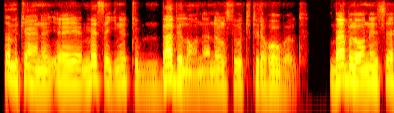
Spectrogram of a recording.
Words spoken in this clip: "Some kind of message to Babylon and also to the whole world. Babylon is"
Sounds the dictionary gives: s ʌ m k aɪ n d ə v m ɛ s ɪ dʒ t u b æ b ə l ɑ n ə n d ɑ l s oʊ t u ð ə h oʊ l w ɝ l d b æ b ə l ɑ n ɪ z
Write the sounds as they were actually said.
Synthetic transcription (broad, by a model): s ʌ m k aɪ n ə m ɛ s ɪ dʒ t u b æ b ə l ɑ n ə n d ɑ l s oʊ t u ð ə h oʊ l w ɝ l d b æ b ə l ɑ n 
